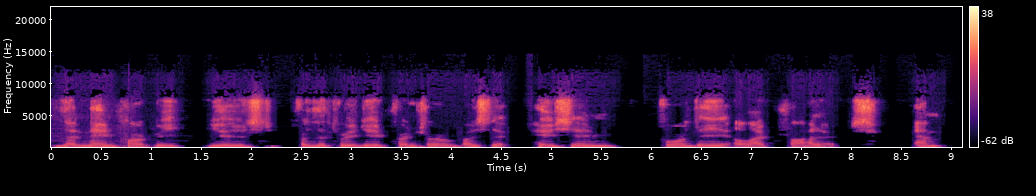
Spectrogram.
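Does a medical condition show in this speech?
Yes: head and neck cancer surgery; five-time head and neck cancer, about 3 years intense treatment, radiation, years of toxic chemotherapy; no evidence of disease for years, severe dysphagia from treatment effects, no normal meal since.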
